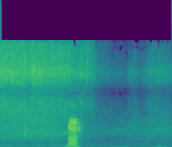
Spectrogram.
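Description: A steady rushing hiss that dies away a little after a second in, with one short spoken word over it.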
